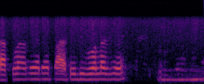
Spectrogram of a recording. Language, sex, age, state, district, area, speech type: Assamese, female, 45-60, Assam, Majuli, rural, conversation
